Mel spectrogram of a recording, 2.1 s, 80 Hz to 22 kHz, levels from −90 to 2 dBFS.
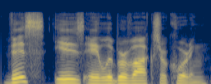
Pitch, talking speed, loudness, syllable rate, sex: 140 Hz, 140 wpm, -15 LUFS, 4.7 syllables/s, male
